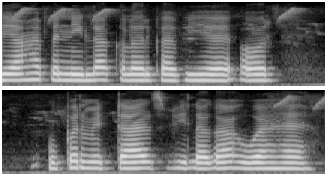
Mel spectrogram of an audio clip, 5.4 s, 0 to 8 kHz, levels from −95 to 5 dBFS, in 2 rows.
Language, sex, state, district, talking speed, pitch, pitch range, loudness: Hindi, female, Jharkhand, Palamu, 165 wpm, 215 Hz, 210-220 Hz, -13 LUFS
